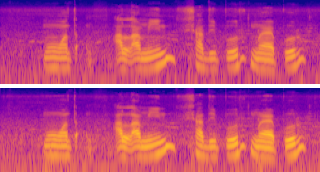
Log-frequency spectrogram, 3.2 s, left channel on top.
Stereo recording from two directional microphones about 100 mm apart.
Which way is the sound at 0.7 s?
20° left (ahead or behind).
